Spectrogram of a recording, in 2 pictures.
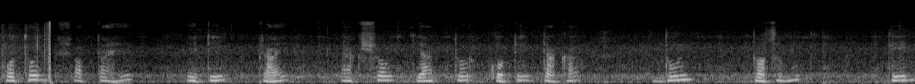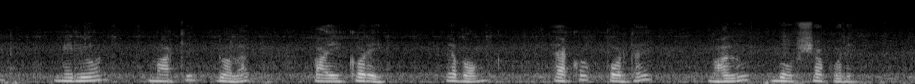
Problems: constant background noise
